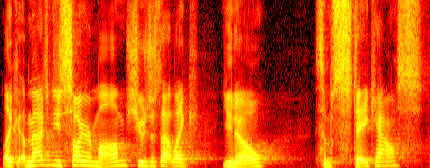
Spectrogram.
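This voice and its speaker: A man's voice: high voice, normal speed. A young man hosting a comedy show, ranting in a stand-up style monologue, cursing freely and slipping into mock voices. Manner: animated, swearing, jumps into mock voices.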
